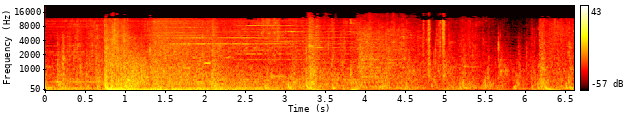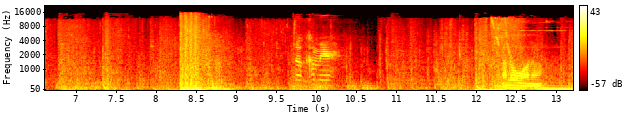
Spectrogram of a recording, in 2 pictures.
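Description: Minigun fire in Fortnite Battle Royale comes in loud rattling bursts among other game effects and mechanical clatter, with a player's voice talking over parts of it.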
